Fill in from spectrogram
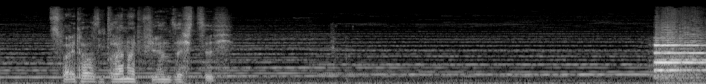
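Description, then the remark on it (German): A ship's bell gong rings loud, its bright metallic tone humming on steadily, with a brief clatter of voices early on and another sharp strike near the end. “Ist aber laut, der Gong, ey.”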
